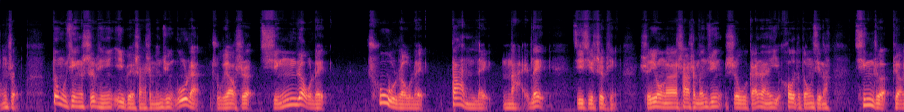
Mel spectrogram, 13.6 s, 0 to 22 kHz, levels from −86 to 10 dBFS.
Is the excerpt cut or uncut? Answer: uncut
